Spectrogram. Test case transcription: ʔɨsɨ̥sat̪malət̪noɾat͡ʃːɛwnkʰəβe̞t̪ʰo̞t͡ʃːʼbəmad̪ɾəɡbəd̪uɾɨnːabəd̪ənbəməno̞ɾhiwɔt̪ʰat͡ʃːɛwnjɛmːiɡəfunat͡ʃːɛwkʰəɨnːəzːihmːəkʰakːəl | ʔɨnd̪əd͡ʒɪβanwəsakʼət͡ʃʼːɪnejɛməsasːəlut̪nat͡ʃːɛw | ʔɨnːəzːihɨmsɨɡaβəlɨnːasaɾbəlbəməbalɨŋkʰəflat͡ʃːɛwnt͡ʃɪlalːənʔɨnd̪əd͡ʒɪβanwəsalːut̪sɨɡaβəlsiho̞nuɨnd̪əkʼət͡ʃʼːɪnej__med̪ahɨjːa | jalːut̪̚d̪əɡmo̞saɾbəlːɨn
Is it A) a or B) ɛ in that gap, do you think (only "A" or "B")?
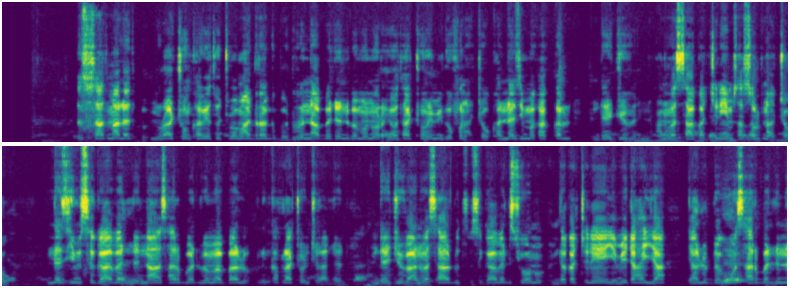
B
